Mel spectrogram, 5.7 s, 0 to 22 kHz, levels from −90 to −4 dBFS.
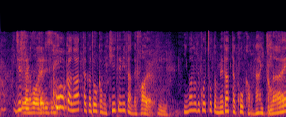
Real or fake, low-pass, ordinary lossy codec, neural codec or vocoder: fake; 7.2 kHz; none; codec, 16 kHz, 4 kbps, X-Codec, WavLM features, trained on Multilingual LibriSpeech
